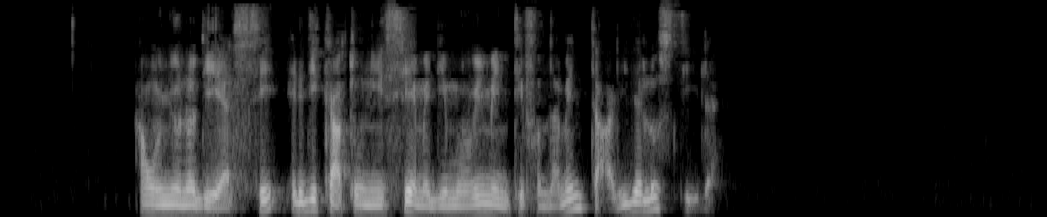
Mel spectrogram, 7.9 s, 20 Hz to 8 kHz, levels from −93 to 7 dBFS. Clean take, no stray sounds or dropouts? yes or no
yes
